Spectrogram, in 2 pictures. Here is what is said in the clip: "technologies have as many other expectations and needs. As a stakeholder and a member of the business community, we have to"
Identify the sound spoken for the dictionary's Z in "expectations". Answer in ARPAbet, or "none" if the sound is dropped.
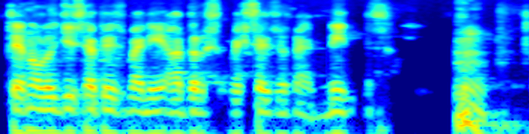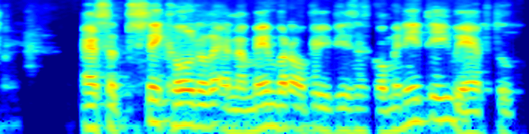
none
